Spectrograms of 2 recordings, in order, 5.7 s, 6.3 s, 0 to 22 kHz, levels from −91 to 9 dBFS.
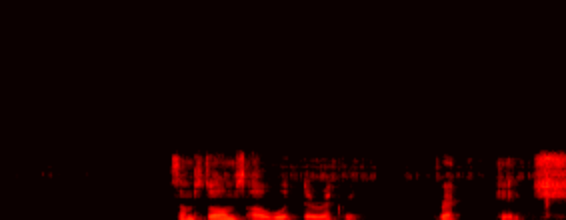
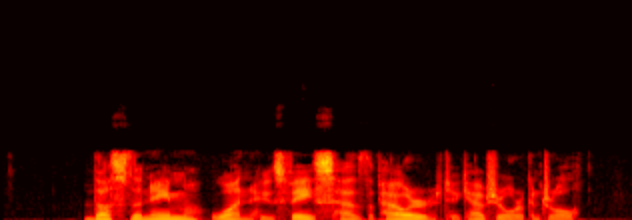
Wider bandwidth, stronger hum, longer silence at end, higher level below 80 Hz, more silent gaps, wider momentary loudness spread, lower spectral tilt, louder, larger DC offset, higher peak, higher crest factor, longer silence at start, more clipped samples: second, 7 kHz vs 11 kHz; neither; second, 0 s vs 0.55 s; second, under -90 dBFS vs -60 dBFS; neither; about the same, 15 LU vs 13 LU; about the same, -3 dB/octave vs -3 dB/octave; second, -51 LUFS vs -31 LUFS; neither; second, -34 dBFS vs -12 dBFS; about the same, 20 dB vs 22 dB; first, 1.7 s vs 0.85 s; neither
